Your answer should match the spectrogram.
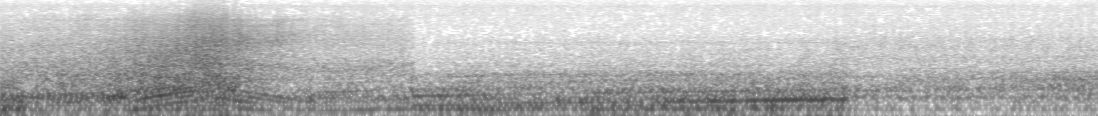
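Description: A car driving on the road, heard from inside the cabin. A rushing swell of noise peaks about two seconds in, then the engine settles into a steady drone that drops away near the end.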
